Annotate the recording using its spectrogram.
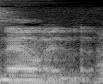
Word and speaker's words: Nouwen: In the Name of Jesus by Father Henry Nouwen, I learned over the weekend that it's pronounced Nouwen.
